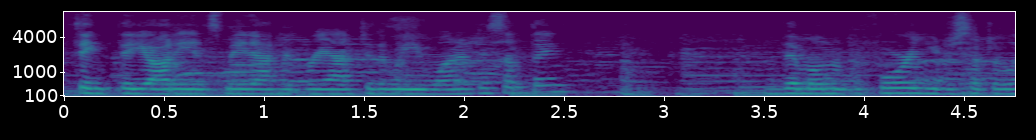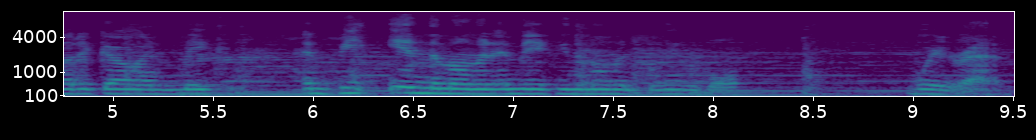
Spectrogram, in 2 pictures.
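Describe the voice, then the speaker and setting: Guitar music runs under this interview, where a young woman who works as a puppeteer and theater performer explains her craft. She speaks fast in a fairly low, flat voice, and her tone stays casual, earnest and thoughtful.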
